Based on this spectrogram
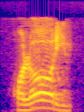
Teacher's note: esa tilde lo que marca es que la vocal es larga, Olorin. Entonces se lleva el acento también.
